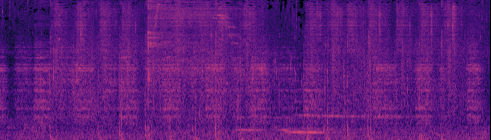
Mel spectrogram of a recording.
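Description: Deep water rumbles and gurgles all around.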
